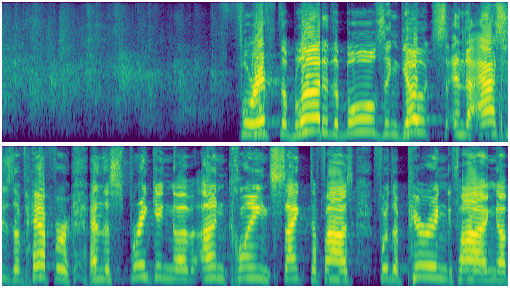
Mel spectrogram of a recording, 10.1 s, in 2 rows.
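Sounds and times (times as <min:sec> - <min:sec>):
audience clapping: 0:00.0 - 0:02.8
speech: 0:02.4 - 0:10.1.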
